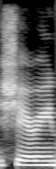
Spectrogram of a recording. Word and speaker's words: Shereen: than I do right well Shireen is like what the Americans say and then sharing is what Sharia right and I am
